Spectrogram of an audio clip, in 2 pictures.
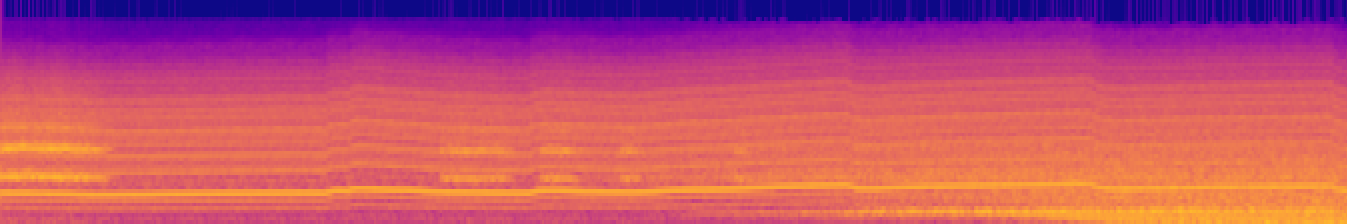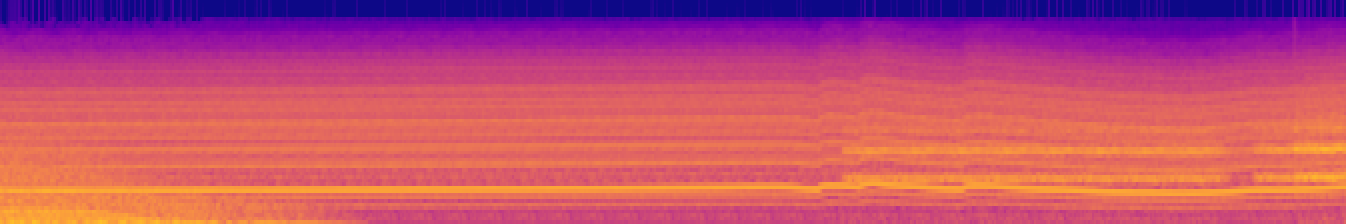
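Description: A race car engine whines steadily, rising and falling in pitch as it speeds up and slows down.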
